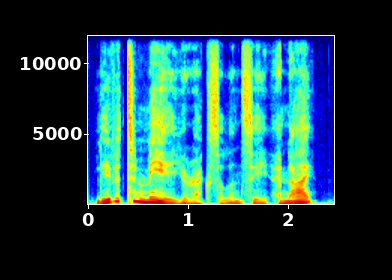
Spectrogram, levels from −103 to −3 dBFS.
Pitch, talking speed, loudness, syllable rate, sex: 125 Hz, 195 wpm, -17 LUFS, 5.9 syllables/s, male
